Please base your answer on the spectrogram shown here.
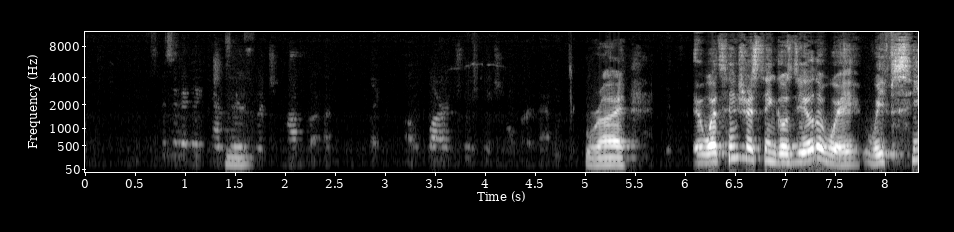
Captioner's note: off microphone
